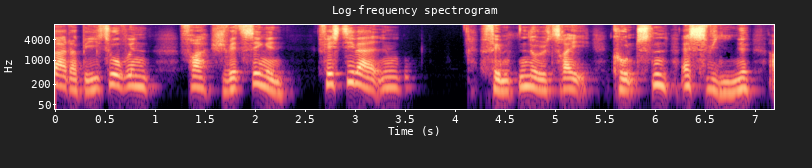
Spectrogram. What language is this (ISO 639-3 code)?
dan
